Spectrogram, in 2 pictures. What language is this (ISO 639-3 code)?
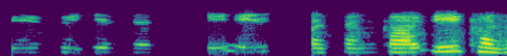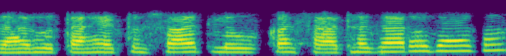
urd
